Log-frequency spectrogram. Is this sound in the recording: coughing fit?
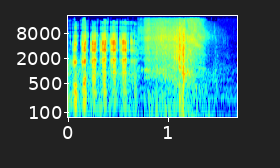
no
